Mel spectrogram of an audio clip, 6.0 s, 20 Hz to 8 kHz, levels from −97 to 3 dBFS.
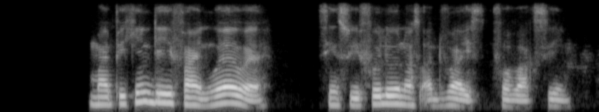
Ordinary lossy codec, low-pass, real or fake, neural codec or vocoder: none; 7.2 kHz; real; none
